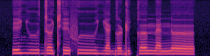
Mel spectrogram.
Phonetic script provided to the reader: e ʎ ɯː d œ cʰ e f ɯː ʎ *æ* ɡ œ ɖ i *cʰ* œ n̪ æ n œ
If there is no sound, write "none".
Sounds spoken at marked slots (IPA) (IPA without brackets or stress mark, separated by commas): æ, k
